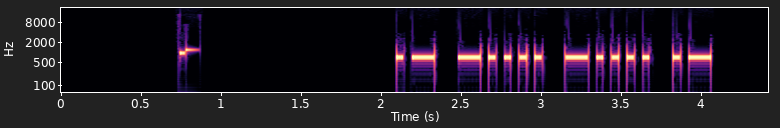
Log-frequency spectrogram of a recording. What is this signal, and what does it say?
Morse code, heard as a keyed tone, about 25 wpm, 700 Hz. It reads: A66A
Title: All Cut Numbers - 4-Digit 25wpm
